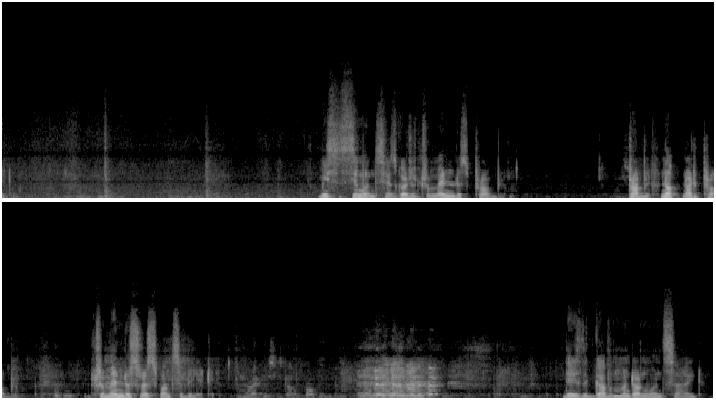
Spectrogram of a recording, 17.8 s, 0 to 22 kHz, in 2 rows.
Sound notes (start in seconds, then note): 13.2 laughter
